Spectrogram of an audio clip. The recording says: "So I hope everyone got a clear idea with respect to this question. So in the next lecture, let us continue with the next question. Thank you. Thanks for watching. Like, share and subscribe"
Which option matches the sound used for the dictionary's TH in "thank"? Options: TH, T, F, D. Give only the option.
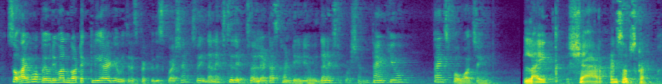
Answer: T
